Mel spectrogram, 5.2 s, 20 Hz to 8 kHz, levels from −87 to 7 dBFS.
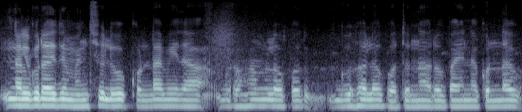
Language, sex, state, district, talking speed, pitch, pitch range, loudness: Telugu, male, Andhra Pradesh, Annamaya, 115 wpm, 125 Hz, 120-130 Hz, -17 LUFS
